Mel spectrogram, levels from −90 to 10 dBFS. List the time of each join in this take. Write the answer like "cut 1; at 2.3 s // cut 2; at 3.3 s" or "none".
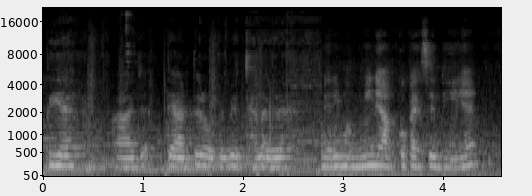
cut 1; at 2.6 s

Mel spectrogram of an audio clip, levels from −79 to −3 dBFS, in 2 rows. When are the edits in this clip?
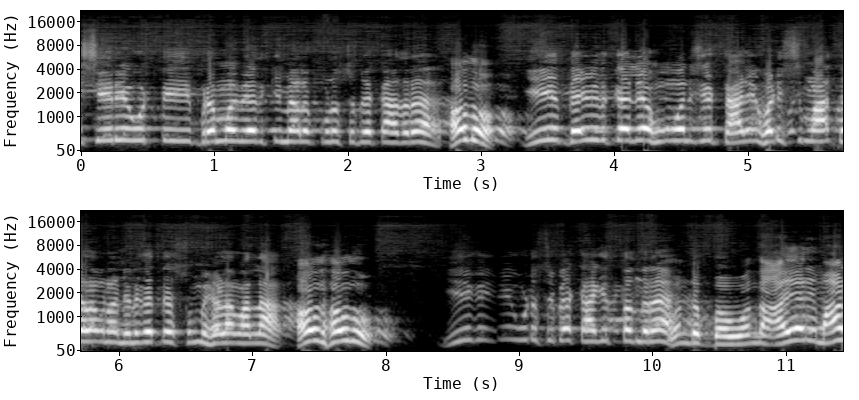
cut 1; at 8.5 s

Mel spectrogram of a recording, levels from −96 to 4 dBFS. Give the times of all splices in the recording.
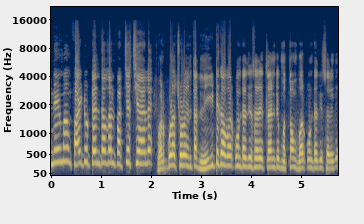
cut 1; at 2.1 s

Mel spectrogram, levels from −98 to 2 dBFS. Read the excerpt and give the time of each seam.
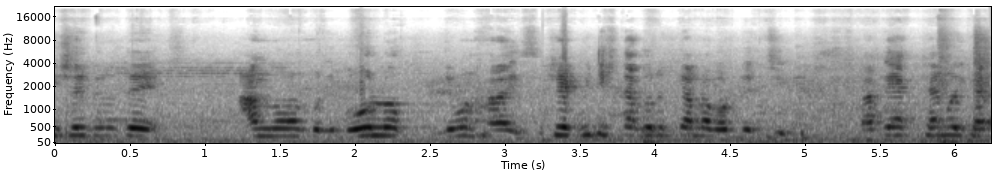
cut 1; at 3.2 s

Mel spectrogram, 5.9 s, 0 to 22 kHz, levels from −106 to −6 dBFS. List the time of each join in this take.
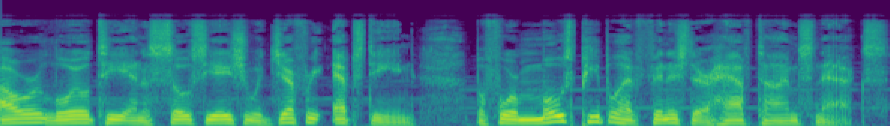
cut 1; at 2.9 s

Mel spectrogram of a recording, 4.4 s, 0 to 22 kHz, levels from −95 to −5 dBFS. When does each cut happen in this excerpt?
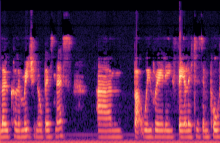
none

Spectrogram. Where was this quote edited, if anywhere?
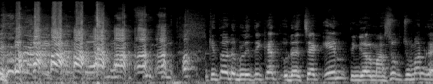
cut 1; at 2.1 s // cut 2; at 3.5 s

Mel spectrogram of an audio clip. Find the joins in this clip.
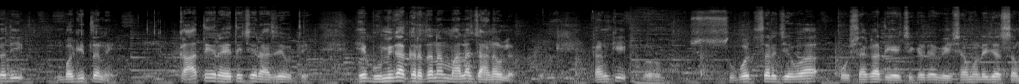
none

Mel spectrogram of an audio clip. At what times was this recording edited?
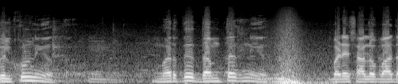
cut 1; at 3.1 s

